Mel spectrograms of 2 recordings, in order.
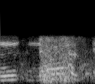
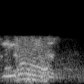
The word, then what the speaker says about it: Nas: It's not Nas, it's pronounced Nas, and it comes from a king named King Nazir.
